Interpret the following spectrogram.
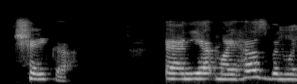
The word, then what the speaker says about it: Cajka: interesting because i have i have always said my name chaka and yet my husband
